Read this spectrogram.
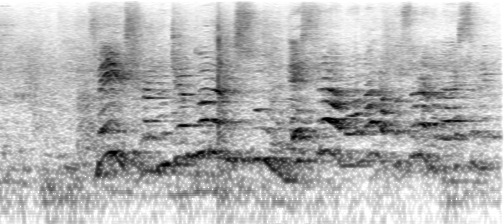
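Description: Young girls sing together in unison.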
